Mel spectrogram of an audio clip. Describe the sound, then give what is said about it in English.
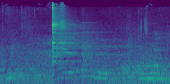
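Very hot cheese bread dough being poured and mixed with a spoon: one sharp, bright metallic clink of the spoon against a pan, followed by faint, low stirring and scraping sounds. “It's very hot, as you can tell. I'm gonna pour here and I'm gonna mix.”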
